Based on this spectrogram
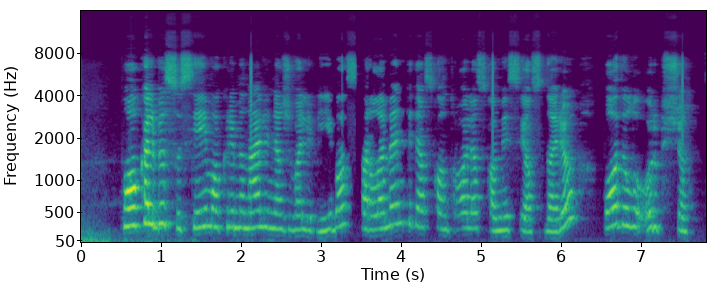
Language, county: Lithuanian, Kaunas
